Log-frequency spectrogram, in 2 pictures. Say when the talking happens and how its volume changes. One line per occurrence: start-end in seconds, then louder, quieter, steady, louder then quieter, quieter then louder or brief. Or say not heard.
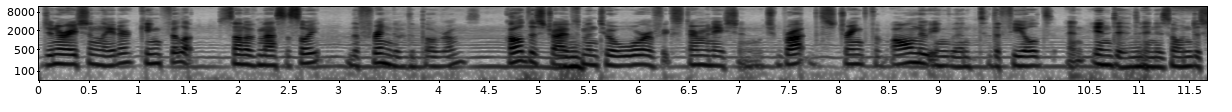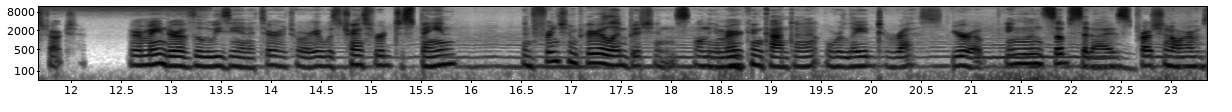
0.0-12.0 steady
12.6-23.3 steady.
